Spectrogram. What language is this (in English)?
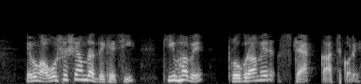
Bangla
